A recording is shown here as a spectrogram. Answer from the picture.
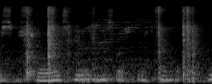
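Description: Tarot cards being shuffled: several sharp snaps, two of them close together near the end, with a low murmuring voice underneath.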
